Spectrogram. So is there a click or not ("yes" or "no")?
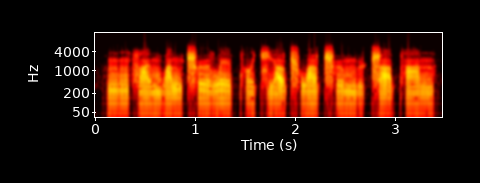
no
